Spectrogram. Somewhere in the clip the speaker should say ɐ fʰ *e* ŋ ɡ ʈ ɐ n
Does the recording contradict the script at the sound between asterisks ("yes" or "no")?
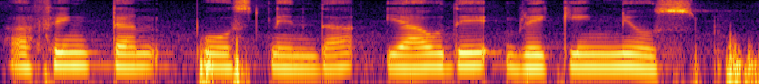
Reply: yes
